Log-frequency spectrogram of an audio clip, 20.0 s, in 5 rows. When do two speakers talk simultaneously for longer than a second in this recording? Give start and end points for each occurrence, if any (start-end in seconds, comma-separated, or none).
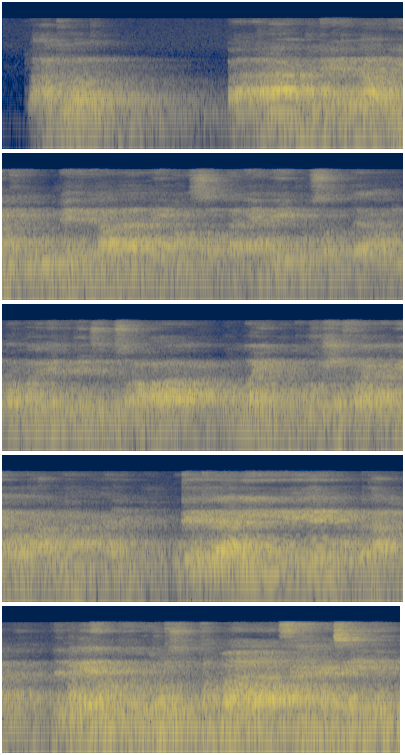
16.7-17.9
